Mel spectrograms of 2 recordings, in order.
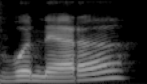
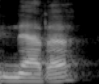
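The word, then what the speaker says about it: Waynette: I mean I'm a my middle name is wetta but it ends with an e spell that w a y n t t w a y NE tte wetta okay well NE tte I would say Netta yeah so my dad's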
